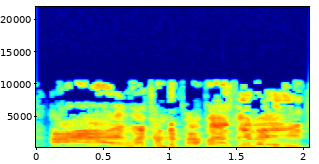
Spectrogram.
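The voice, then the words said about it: Olive Oyl cartoon voice, Maltese accent. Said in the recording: “doing the voices of the characters from the movie. So in her like Maltese accent, she's doing a Shelley Duvall's Olive Oil talk.”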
